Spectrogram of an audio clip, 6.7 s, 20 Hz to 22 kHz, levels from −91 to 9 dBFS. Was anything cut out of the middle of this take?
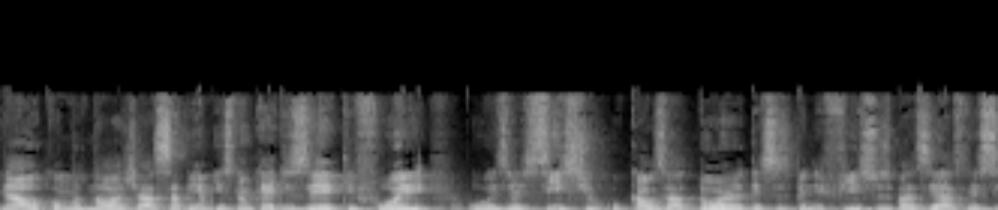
yes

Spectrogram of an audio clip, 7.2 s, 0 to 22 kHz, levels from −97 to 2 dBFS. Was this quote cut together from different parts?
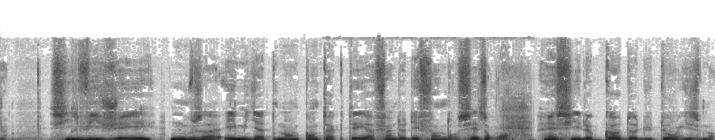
yes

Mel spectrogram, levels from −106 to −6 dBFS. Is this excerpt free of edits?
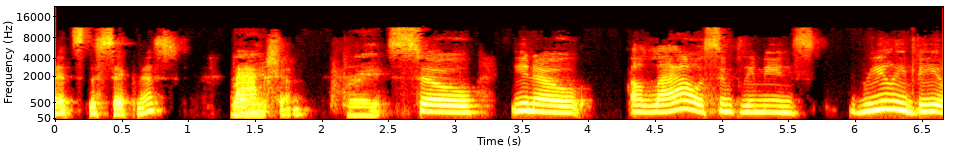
no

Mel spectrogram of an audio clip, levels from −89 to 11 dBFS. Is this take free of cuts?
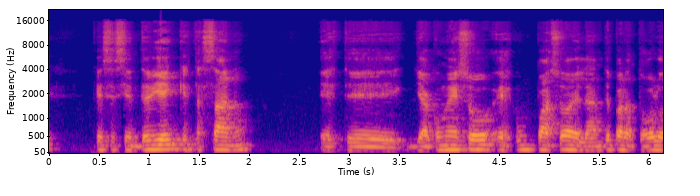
yes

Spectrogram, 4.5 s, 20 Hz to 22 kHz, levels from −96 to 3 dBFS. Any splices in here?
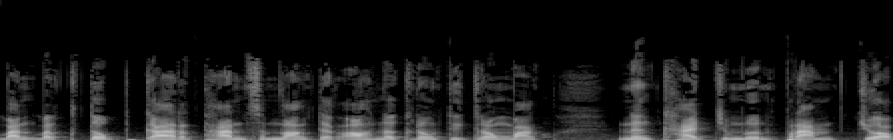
yes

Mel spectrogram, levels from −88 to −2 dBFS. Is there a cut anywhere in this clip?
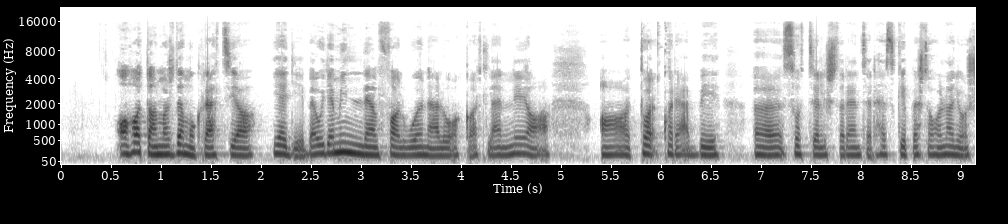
no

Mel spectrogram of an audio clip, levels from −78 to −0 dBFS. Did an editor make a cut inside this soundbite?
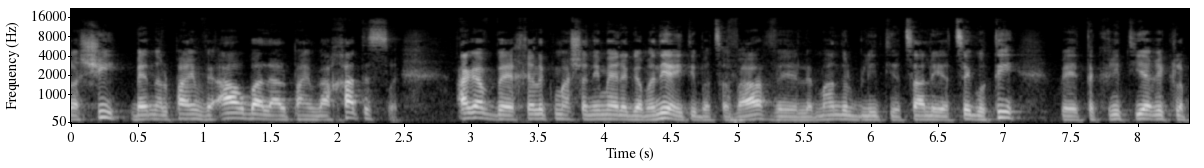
no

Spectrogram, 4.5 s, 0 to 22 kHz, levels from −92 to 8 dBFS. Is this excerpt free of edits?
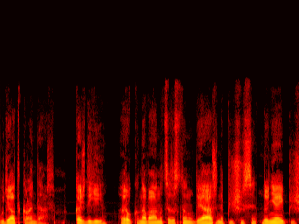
no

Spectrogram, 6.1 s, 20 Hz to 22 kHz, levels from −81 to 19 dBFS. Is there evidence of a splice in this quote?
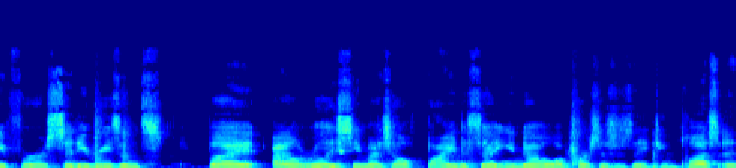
no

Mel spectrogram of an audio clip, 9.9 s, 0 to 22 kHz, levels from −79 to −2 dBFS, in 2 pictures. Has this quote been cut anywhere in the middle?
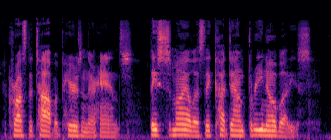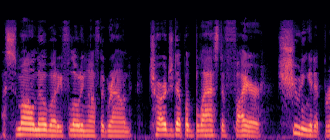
no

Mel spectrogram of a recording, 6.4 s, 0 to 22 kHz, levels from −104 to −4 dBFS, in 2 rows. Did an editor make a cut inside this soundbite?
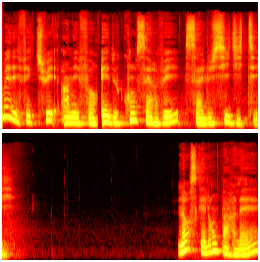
yes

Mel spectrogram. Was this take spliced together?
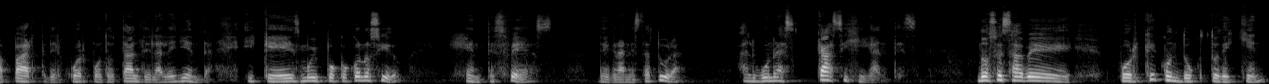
no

